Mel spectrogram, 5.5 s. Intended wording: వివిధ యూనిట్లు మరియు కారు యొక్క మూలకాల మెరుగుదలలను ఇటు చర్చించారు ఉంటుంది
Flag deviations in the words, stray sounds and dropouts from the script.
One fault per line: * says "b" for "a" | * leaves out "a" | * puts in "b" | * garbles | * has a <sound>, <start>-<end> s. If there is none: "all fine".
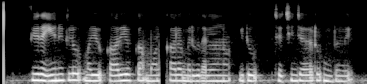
* has a dropout, 2.4-2.5 s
